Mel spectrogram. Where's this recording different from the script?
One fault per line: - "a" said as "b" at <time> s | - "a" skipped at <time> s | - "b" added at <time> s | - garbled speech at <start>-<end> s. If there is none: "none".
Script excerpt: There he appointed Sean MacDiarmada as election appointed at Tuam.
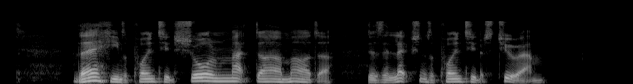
none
